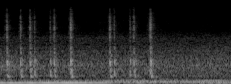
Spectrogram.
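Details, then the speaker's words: Acorn Archimedes A3000 floppy drive, not original to the machine and labelled unreliable, inserting and reinserting a disc and pressing space; sharp ticking head steps then a pause as the read retries and gives an error. "press the spacebar let's just try that and it may or may not read no see it's giving us an error so just put it out put it back in press space again"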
